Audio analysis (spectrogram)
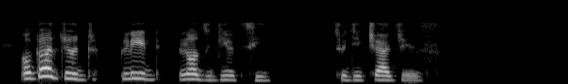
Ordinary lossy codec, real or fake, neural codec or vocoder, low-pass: none; fake; codec, 24 kHz, 3 kbps, HILCodec; 7.2 kHz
